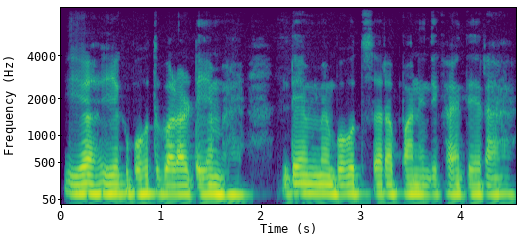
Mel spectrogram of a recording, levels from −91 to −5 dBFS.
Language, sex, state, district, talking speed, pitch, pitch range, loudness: Hindi, male, Jharkhand, Palamu, 195 wpm, 100 Hz, 95-105 Hz, -18 LUFS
